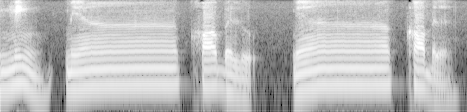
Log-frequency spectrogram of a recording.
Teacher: Merubah N jadi eng, N-nya tambah G. · Term: ikhfa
